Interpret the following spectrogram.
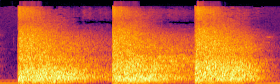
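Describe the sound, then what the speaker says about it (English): Three loud, sharp rifle gunshots ring out about a second apart during a church shooting, each cracking hard and then echoing as it decays. "the sound of the gunshots is jarring"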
